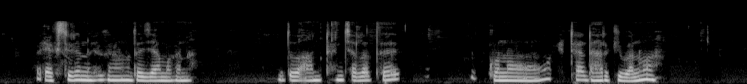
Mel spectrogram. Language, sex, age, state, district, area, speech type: Santali, male, 18-30, West Bengal, Uttar Dinajpur, rural, spontaneous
